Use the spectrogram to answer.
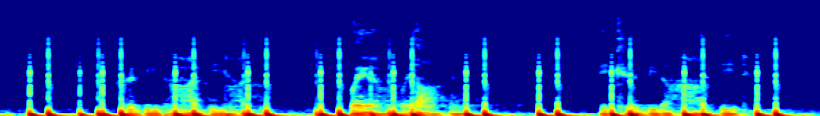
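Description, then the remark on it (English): A steady heartbeat thumps, with paired beats repeating at a quick, even pace, backed by a low murmuring hum and faint voice-like tones. “Could be yours, could be mine, could be the heartbeat of a child.”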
